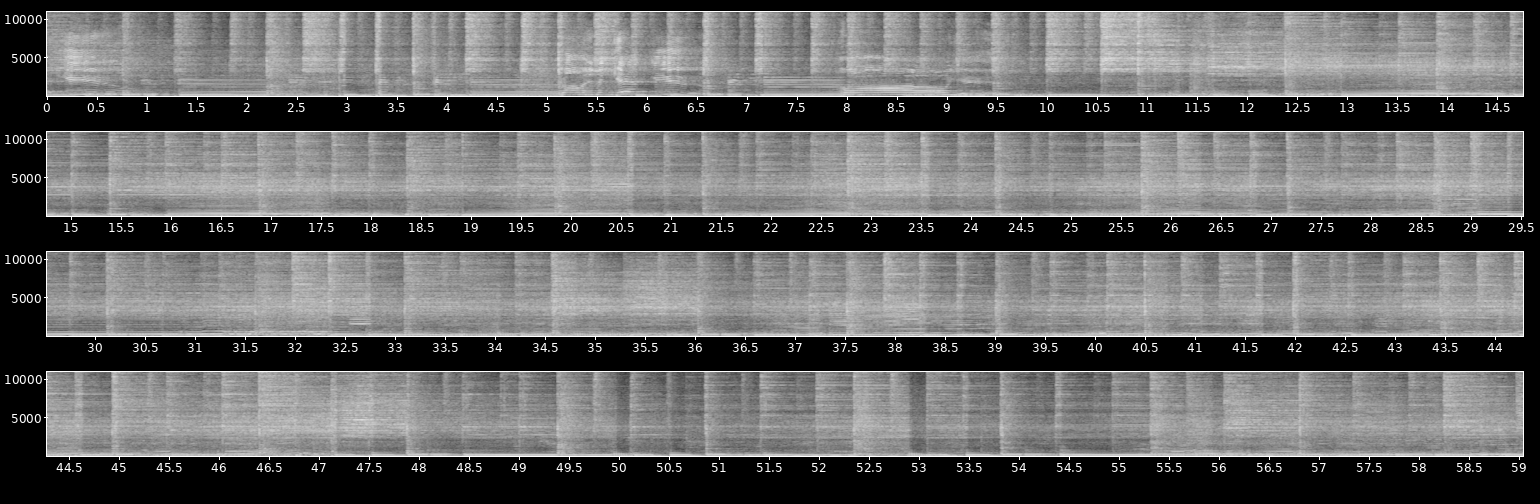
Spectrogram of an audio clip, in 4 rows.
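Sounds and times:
drum kit: 0.0 - 59.0
electric bass: 0.0 - 59.0
electric guitar: 0.0 - 59.0.

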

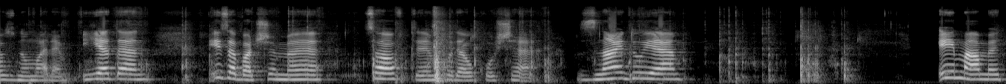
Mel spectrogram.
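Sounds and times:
small clicks and scrapes of box: 0.6 - 4.3.

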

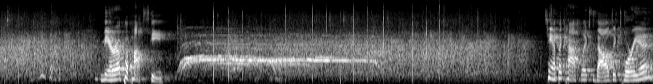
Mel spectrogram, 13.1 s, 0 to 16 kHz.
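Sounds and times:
audience applause: 0.0 - 2.0, 3.6 - 10.8.

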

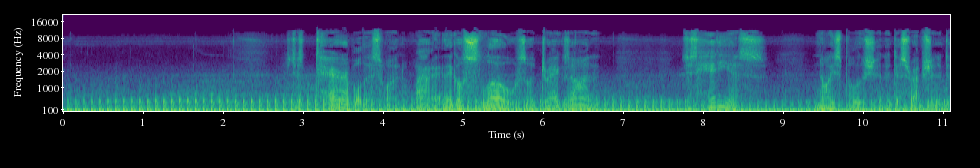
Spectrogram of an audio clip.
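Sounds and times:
helicopter rotor beating: 0.0 - 11.0.

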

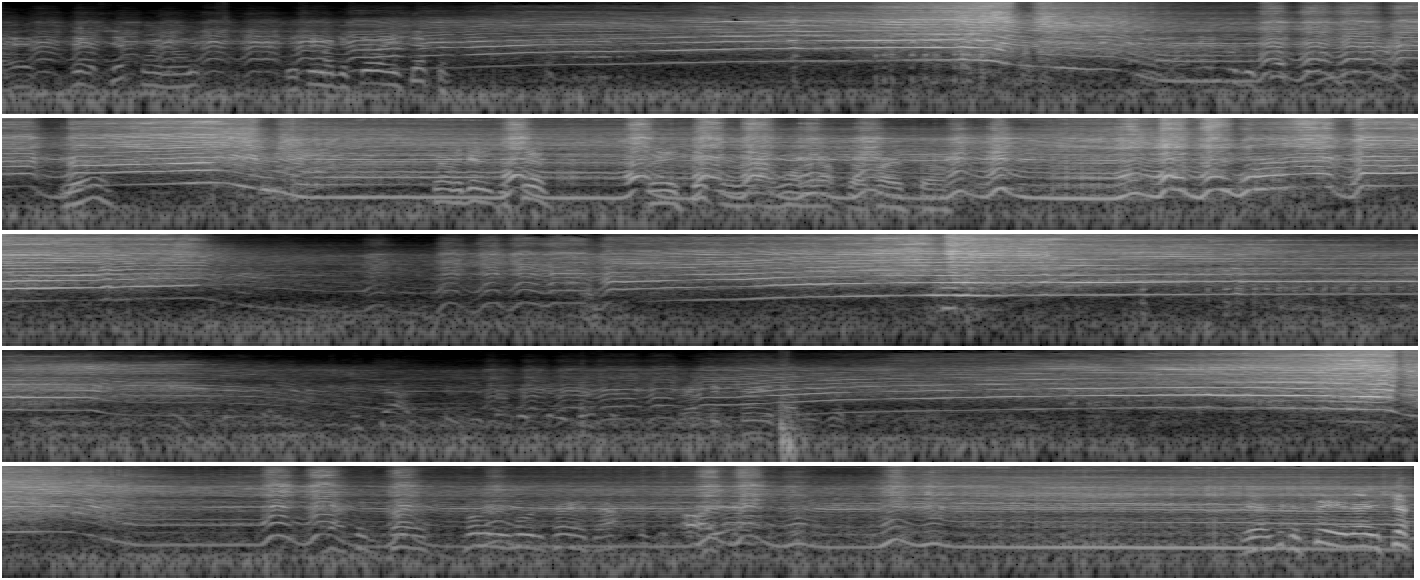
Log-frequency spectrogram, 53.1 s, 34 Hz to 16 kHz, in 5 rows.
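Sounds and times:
rc car nitro engine revving: 0.1 - 53.0.

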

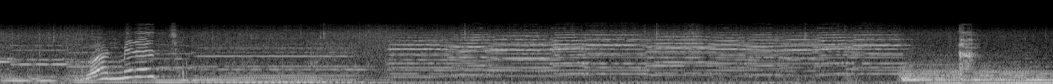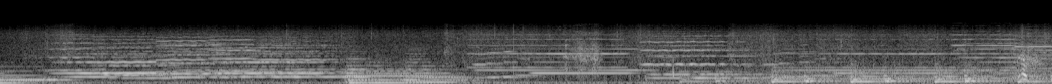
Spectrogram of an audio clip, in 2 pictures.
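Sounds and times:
orchestral strings playing chords: 0.0 - 21.0.

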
